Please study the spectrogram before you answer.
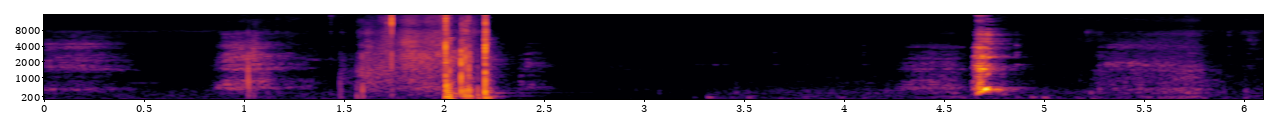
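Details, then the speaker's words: Hiccups after eating a hot lemon drop pepper with throat burn: a few sharp, abrupt catching sounds between quiet breathing. "they do you have the hiccups yeah that's it"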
